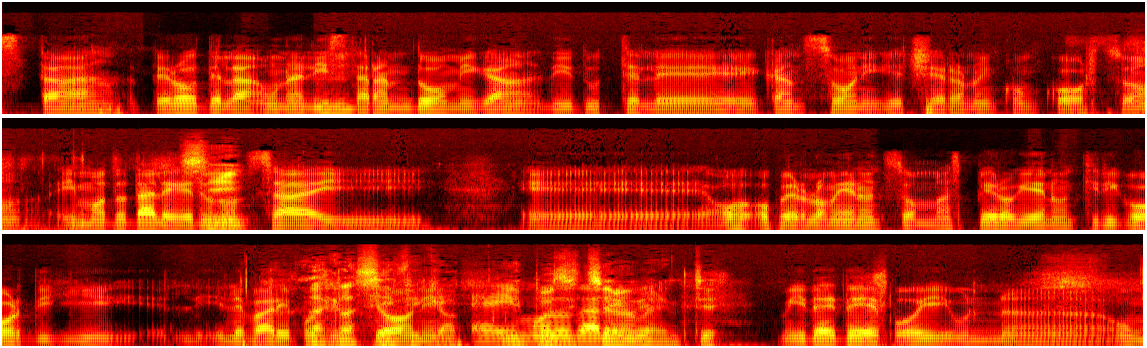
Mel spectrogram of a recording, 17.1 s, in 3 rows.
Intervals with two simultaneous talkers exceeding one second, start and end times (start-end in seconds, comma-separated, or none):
12.9-14.8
